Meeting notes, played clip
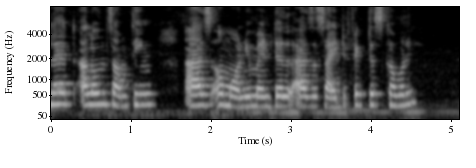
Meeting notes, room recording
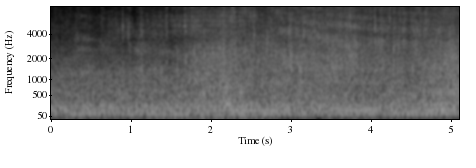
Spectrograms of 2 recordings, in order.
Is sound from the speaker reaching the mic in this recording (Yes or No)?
No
